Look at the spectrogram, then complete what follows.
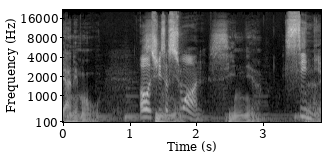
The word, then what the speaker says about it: Cygne: Cygne. Cygne. It would be the same pronunciation as a sign, but a different spelling.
